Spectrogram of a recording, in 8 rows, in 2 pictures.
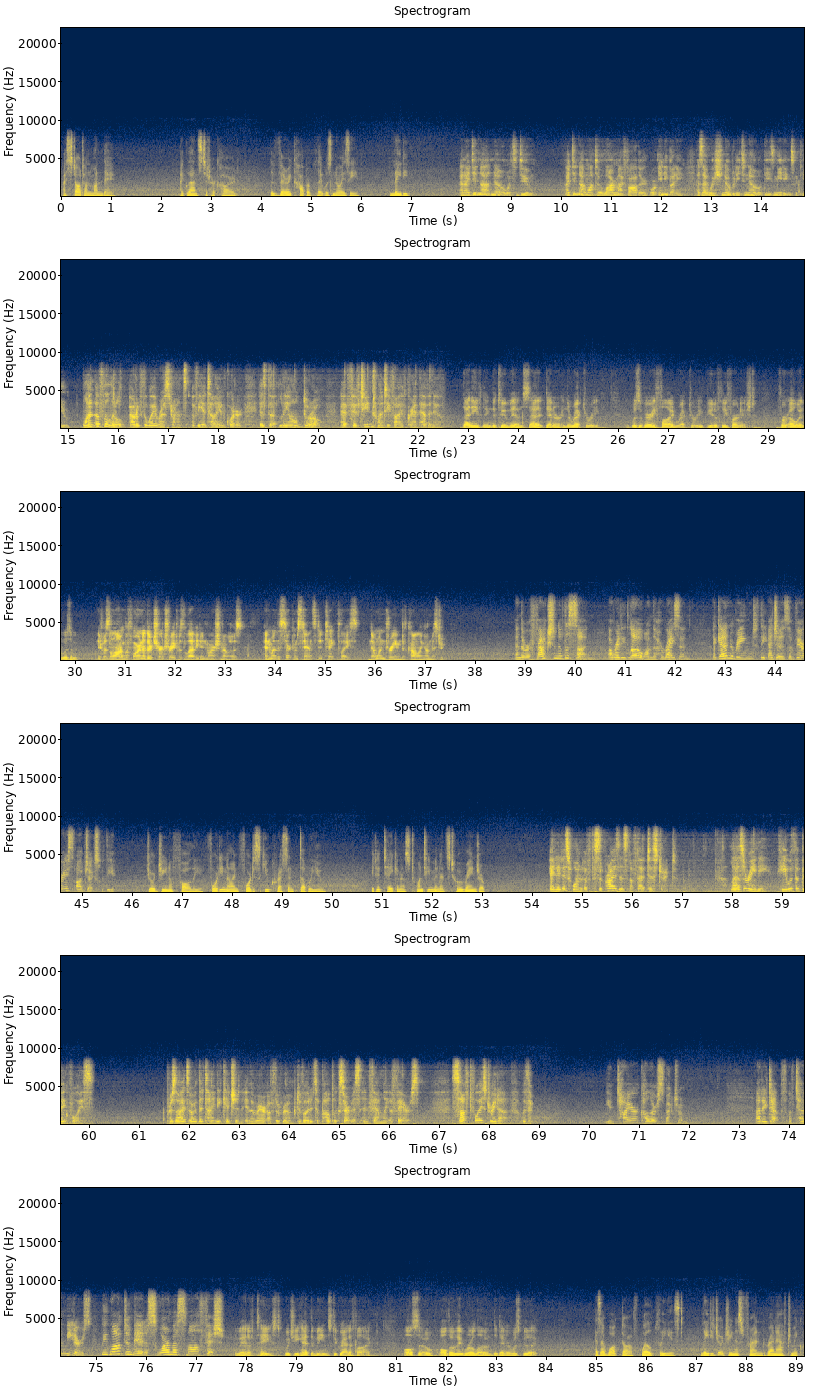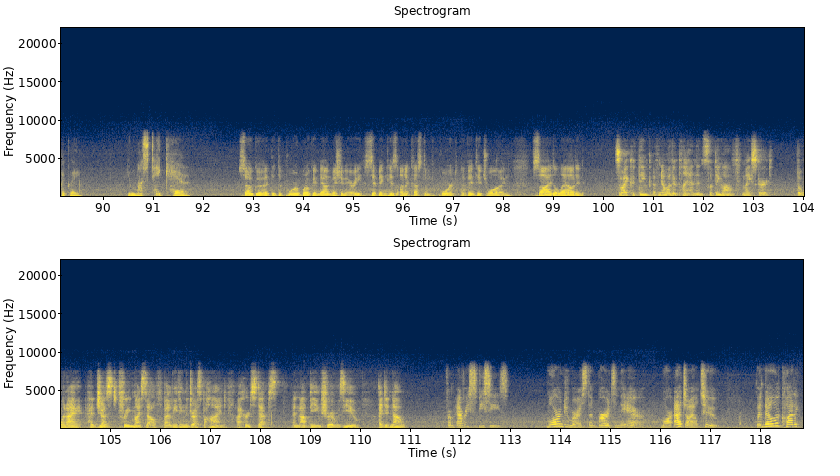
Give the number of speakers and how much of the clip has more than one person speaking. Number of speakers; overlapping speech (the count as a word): six, no overlap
